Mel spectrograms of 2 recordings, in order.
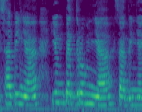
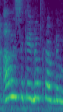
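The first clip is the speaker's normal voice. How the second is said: cheerful reply; 8 semitones higher, 7 dB louder, slower than usual. Retold or imitated. Quoting the old neighbor's cheerful reply.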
